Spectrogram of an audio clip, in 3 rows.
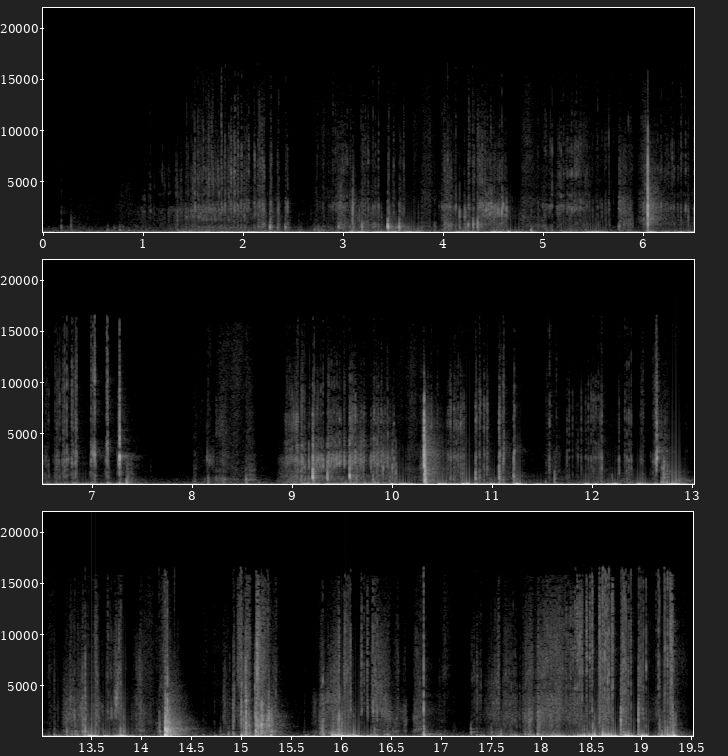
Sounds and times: book pages moving fast 0:08.9 - 0:19.4

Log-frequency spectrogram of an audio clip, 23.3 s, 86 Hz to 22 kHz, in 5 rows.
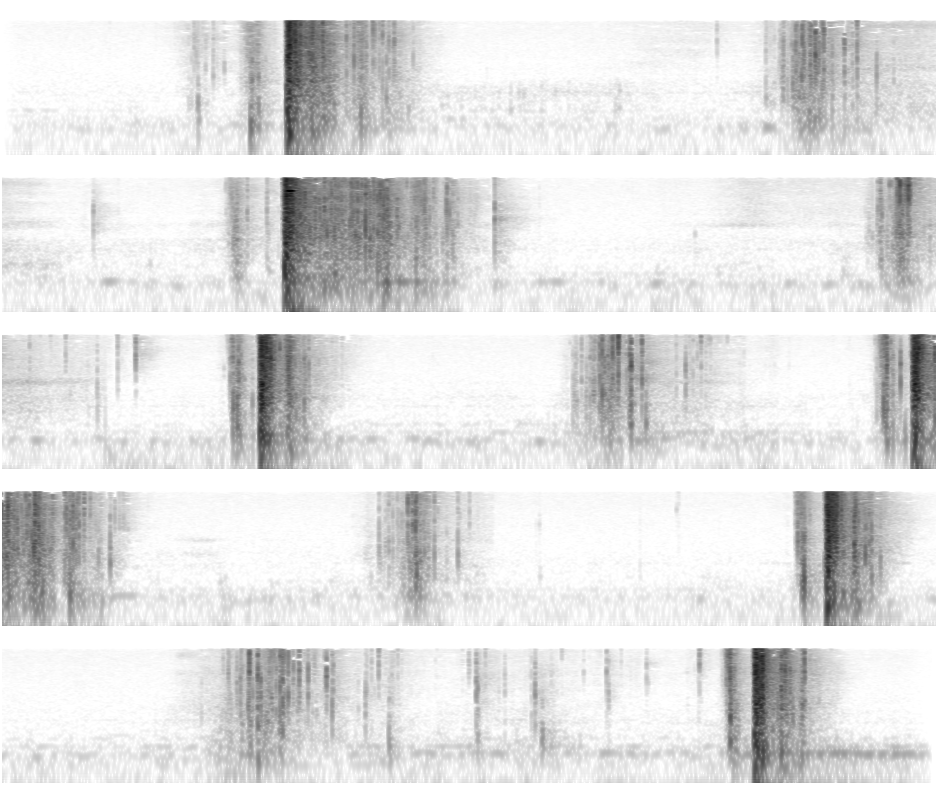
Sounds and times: Dropping bag of veggies onto floor repeatedly 0:01.0 - 0:02.1
Dropping bag of veggies onto floor repeatedly 0:03.9 - 0:04.4
Dropping bag of veggies onto floor repeatedly 0:05.8 - 0:07.1
Dropping bag of veggies onto floor repeatedly 0:10.5 - 0:11.0
Dropping bag of veggies onto floor repeatedly 0:12.2 - 0:12.8
Dropping bag of veggies onto floor repeatedly 0:13.7 - 0:14.6
Dropping bag of veggies onto floor repeatedly 0:15.9 - 0:16.4
Dropping bag of veggies onto floor repeatedly 0:18.0 - 0:18.5
Dropping bag of veggies onto floor repeatedly 0:19.8 - 0:21.4
Dropping bag of veggies onto floor repeatedly 0:22.2 - 0:22.9

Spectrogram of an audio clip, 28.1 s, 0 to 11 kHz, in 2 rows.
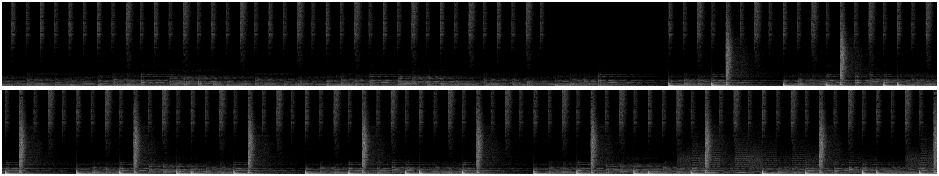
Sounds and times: Hip hop beat 0:00.0 - 0:08.2
Hip hop beat 0:10.0 - 0:28.0

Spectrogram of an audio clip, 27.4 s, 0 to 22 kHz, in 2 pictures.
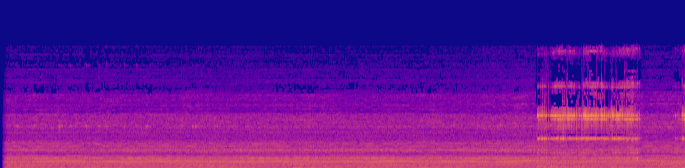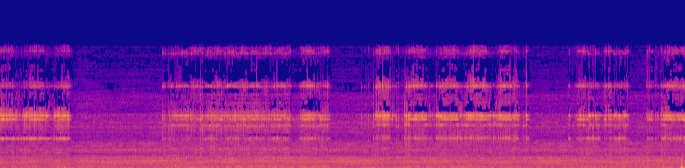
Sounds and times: Machine sound 0:10.7 - 0:12.9
Machine sound 0:13.5 - 0:15.2
Machine sound 0:16.9 - 0:24.4
Machine sound 0:25.0 - 0:27.4

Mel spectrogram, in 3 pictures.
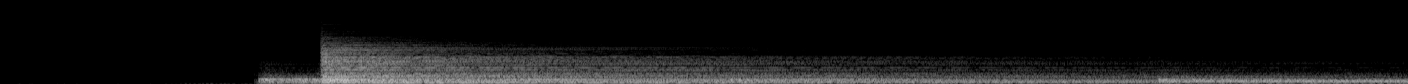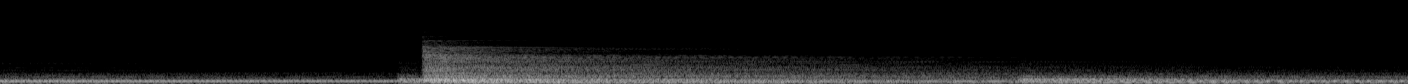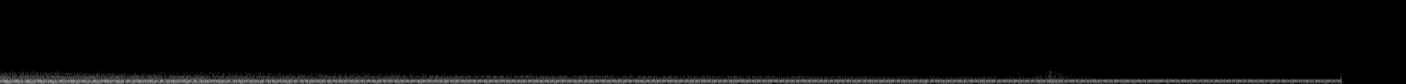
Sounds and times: piano 0:02.6 - 0:41.5

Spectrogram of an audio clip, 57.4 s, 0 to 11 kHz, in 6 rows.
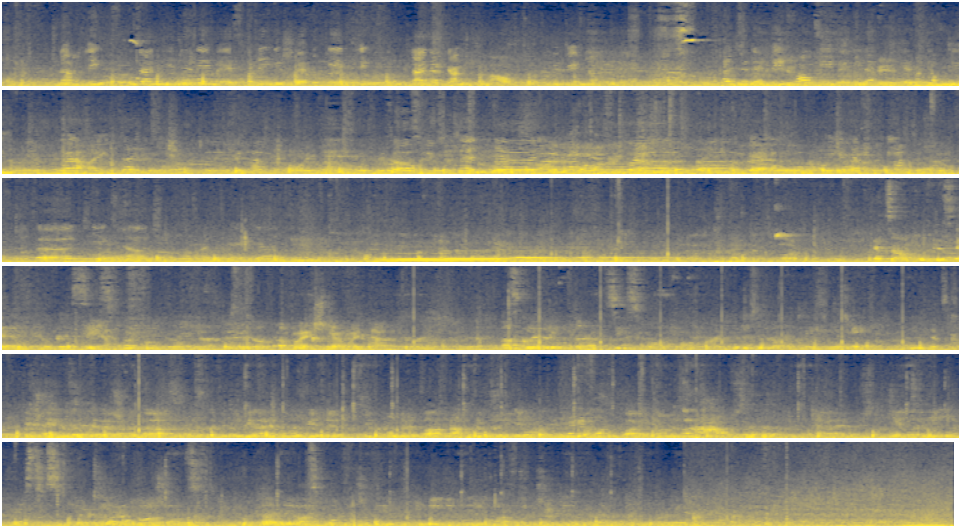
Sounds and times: typical announcements 0:22.8 - 0:27.1

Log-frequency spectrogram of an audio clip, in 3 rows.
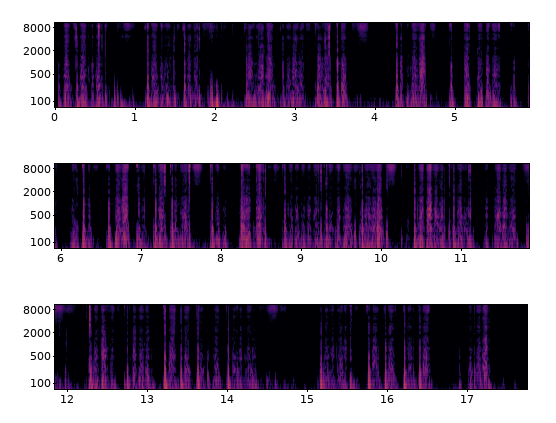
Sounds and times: Writing with a pen 0:00.0 - 0:14.4
Writing with a pen 0:15.2 - 0:17.3

